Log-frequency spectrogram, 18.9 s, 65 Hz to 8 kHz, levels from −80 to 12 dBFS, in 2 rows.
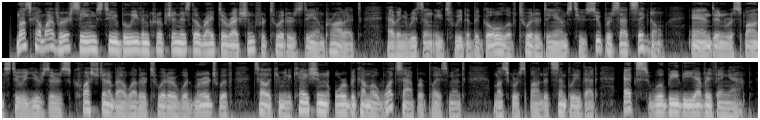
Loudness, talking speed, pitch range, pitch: -18 LUFS, 170 wpm, 80-110 Hz, 90 Hz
